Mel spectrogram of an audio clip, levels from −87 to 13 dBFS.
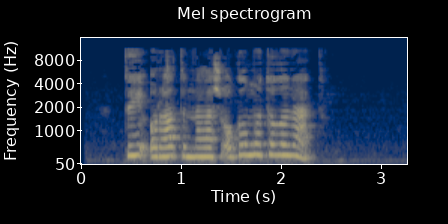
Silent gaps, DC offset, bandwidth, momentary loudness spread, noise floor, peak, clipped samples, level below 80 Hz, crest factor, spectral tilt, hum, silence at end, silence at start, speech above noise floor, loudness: none; under 0.1%; 11.5 kHz; 5 LU; -59 dBFS; -4 dBFS; under 0.1%; -62 dBFS; 16 dB; -3.5 dB/octave; none; 0.95 s; 0.45 s; 40 dB; -20 LUFS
